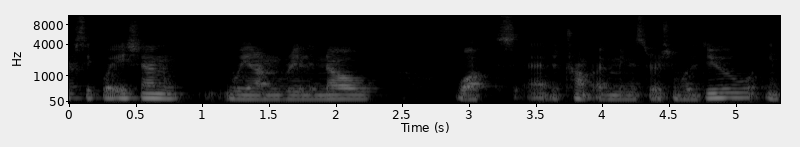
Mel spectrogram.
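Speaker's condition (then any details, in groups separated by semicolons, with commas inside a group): No condition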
